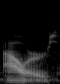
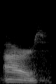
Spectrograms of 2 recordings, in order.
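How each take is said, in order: First: It is said fully, sounding like hours. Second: It is said quickly in a shortened form. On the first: "which is pronounced the same as one hour" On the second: "when we speak quickly"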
